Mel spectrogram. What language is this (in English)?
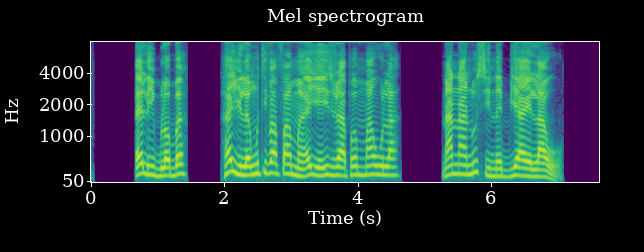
Ewe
